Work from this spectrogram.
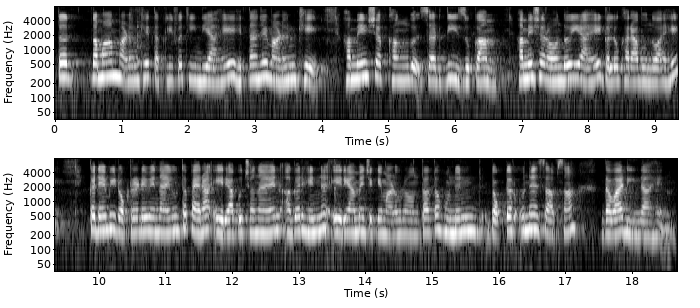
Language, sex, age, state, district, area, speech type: Sindhi, female, 45-60, Maharashtra, Mumbai Suburban, urban, spontaneous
